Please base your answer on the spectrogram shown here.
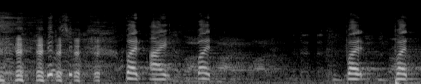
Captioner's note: group continues laughing; group laughing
